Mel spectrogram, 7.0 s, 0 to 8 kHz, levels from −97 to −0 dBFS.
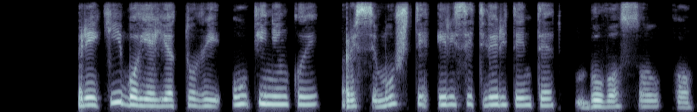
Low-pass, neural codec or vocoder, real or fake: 7.2 kHz; codec, 24 kHz, 0.9 kbps, WavTokenizer, medium speech release version 2; fake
